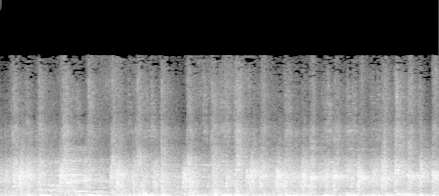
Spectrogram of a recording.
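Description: Flamenco music: a dancer's rapid heel-and-toe footwork (zapateado) striking the stage, with hand clapping (palmas) and flamenco guitar.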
